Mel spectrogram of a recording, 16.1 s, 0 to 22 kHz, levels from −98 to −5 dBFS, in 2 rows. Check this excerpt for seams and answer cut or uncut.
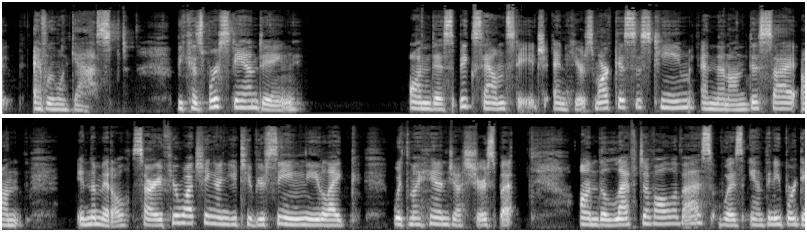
uncut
